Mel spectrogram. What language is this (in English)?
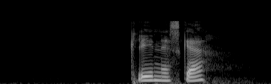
Norwegian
